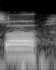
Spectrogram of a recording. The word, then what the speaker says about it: saki: Saki is pronounced sake.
